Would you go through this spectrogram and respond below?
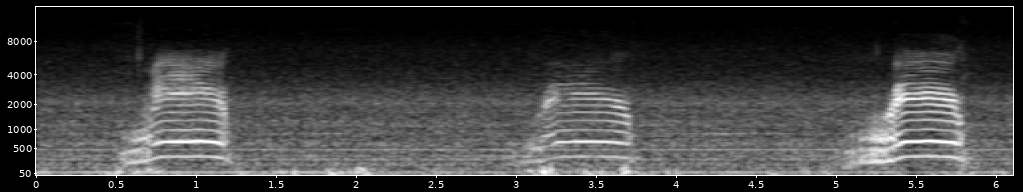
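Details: Butters, a pet cat, meowing persistently each morning to get his owner out of bed, as he dislikes being alone; three drawn-out harmonic meows spaced about two seconds apart over a low steady hum.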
